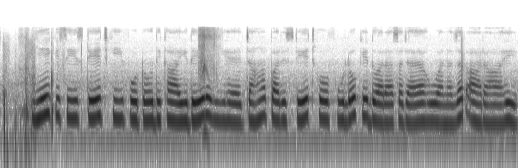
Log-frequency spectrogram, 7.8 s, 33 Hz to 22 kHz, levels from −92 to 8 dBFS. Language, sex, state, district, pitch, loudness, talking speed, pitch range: Hindi, male, Rajasthan, Jaipur, 215 Hz, -14 LUFS, 170 wpm, 205-230 Hz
